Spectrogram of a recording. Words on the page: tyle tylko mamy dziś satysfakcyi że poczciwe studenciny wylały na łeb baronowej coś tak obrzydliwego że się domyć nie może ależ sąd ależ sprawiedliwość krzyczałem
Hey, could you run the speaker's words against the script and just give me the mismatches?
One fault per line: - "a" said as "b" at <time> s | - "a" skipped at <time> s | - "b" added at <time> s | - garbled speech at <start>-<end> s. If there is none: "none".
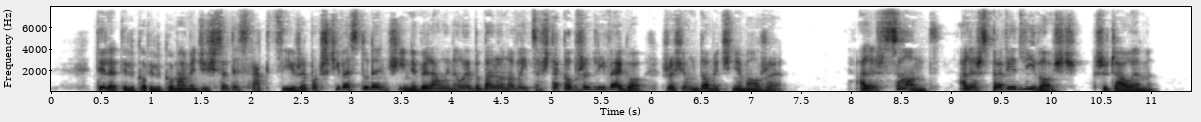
- "tylko" added at 0.9 s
